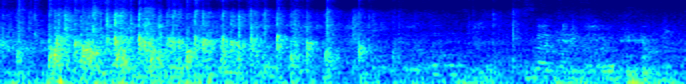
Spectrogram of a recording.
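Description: Audience clapping at a Tamil international seminar, a dense steady patter of many hands that swells then eases slightly, mixed with crowd noise and some talk.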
